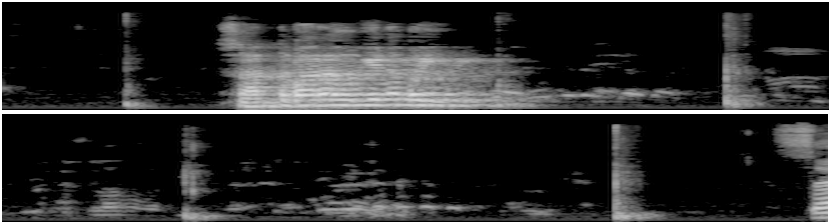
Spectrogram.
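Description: A volleyball is struck hard by hand again and again.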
